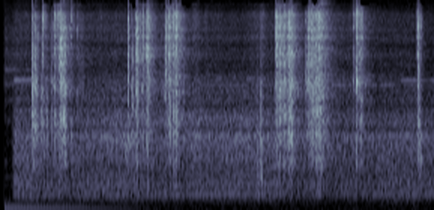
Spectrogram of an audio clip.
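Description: Opening of a recorded rock track before the band comes in: a scattering of short, irregular clinking noises over a faint steady hiss, with a low hum fading away in the first second or so.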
